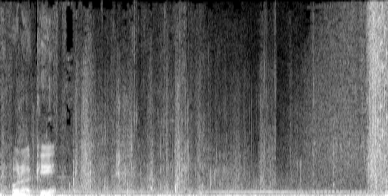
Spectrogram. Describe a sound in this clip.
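Footsteps tread softly on the ground.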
